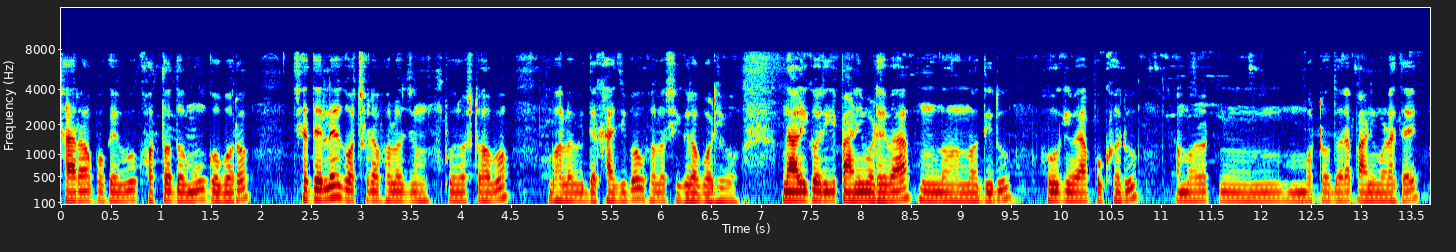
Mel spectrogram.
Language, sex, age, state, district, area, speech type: Odia, male, 60+, Odisha, Kendujhar, urban, spontaneous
